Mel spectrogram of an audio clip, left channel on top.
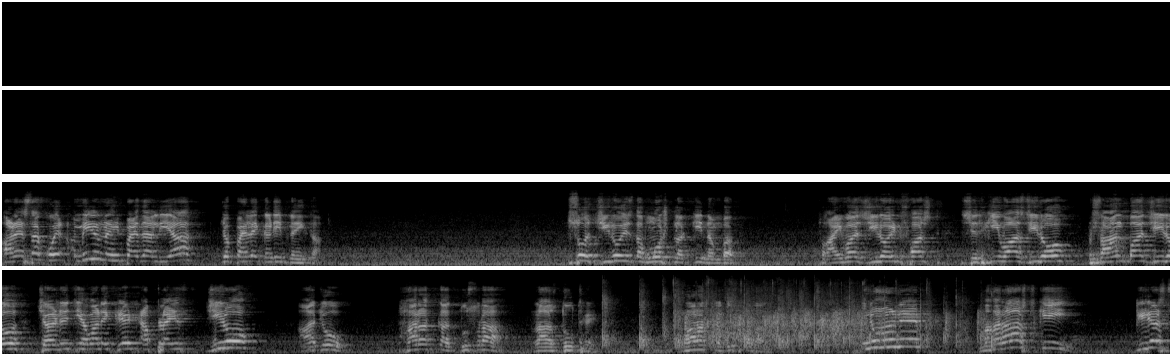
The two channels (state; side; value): silent; left; digital silence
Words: ऐसा कोई अमीर नहीं पैदा लिया जो पहले गरीब नहीं था। So 0 is the most lucky number. So I was 0 in first, Siddiqui was 0, Prashant was 0, Chaudhary जी हमारे ग्रेट अपलाइंस 0। आज वो भारत का दूसरा राजदूत है, भारत का दूसरा। उन्होंने महाराष्ट्र की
